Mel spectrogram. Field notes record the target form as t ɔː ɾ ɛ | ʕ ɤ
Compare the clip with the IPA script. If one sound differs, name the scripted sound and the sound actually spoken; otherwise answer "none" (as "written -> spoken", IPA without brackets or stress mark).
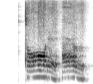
ɤ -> ɵ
